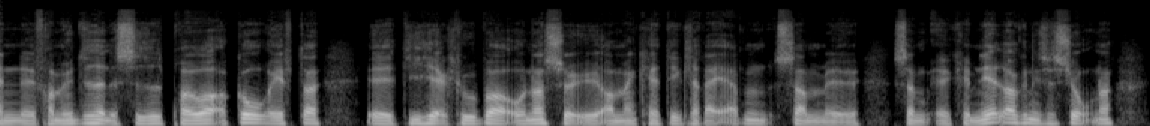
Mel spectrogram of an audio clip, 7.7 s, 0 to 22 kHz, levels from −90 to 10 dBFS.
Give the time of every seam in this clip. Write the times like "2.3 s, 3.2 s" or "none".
none

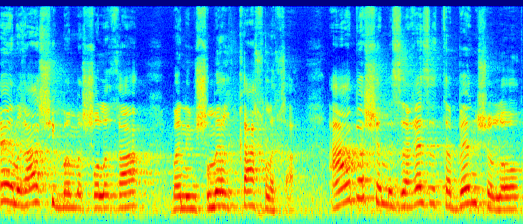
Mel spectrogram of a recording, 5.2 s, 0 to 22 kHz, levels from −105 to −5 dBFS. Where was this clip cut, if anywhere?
0.9 s, 2.1 s

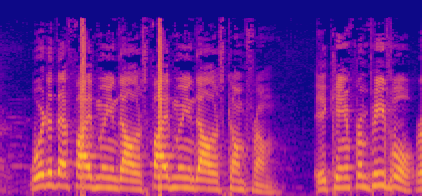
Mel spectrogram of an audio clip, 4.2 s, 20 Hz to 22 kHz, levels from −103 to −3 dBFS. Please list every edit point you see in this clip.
1.5 s, 2.9 s

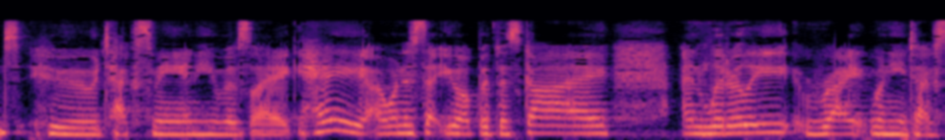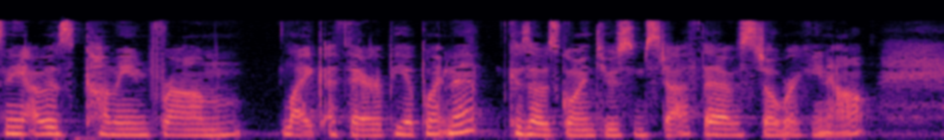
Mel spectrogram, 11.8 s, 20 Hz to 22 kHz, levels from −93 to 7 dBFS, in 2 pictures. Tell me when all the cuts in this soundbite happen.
none

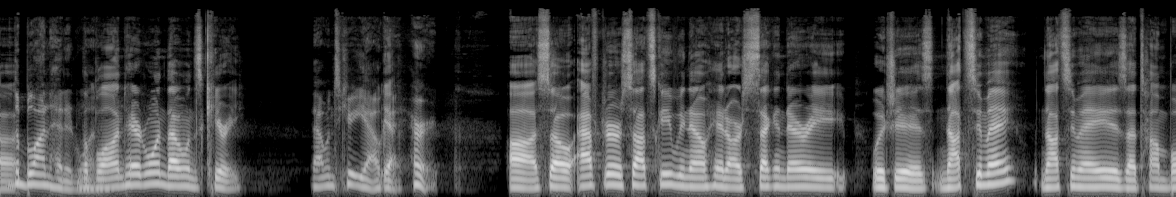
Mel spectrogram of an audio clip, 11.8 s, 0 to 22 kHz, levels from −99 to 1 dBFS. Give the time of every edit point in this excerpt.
8.5 s

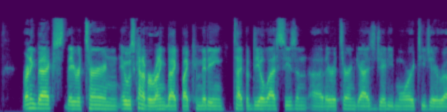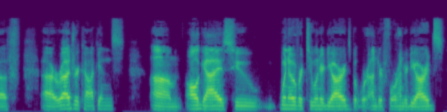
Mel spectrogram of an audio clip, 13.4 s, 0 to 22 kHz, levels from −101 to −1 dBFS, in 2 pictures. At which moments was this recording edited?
none

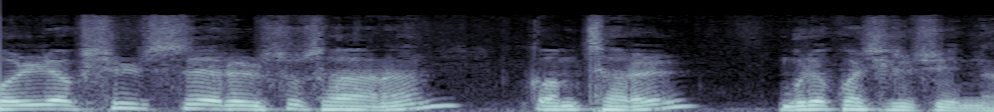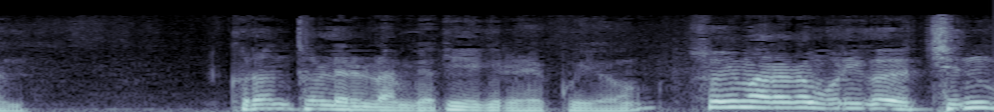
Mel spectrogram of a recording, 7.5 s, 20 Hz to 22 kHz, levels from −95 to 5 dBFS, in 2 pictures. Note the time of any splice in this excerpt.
1.9 s, 4.8 s, 5.4 s, 6.2 s

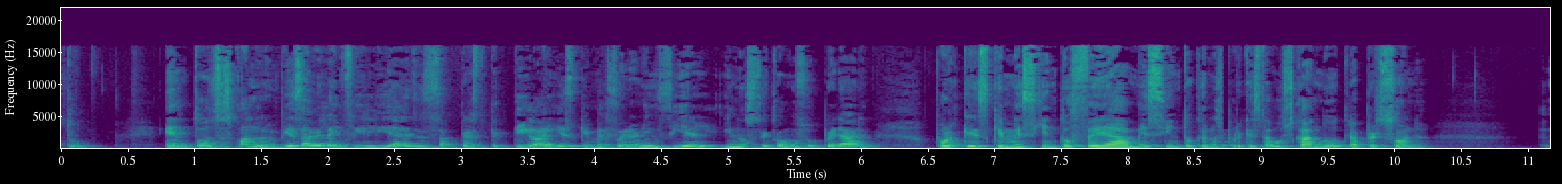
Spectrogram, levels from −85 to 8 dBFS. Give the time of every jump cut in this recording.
8.7 s

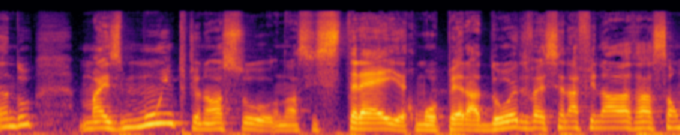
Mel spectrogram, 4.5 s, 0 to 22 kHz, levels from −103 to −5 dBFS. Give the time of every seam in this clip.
1.3 s, 1.8 s, 2.7 s

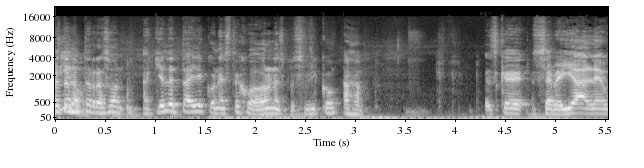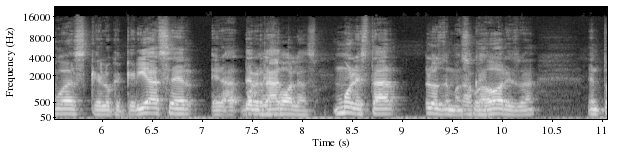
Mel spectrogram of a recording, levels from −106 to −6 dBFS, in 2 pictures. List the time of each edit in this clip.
9.2 s

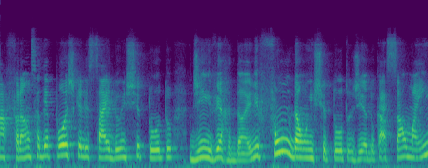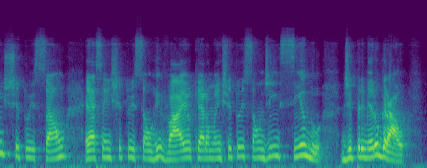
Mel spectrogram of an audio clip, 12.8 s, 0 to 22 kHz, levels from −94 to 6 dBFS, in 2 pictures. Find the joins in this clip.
none

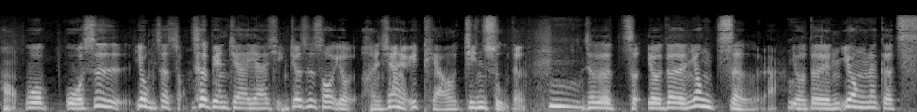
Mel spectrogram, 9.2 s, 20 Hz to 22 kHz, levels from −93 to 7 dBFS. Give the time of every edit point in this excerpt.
1.9 s, 5.8 s, 7.9 s

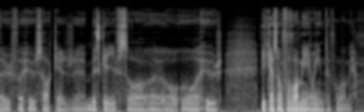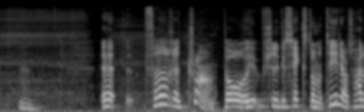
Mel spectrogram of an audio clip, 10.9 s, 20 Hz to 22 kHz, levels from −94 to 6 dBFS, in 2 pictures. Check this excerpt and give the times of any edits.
7.5 s

